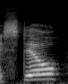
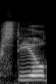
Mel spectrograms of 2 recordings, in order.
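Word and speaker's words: Stihl: my initial thoughts on my still or steel depending on how you pronounce it br 800c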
